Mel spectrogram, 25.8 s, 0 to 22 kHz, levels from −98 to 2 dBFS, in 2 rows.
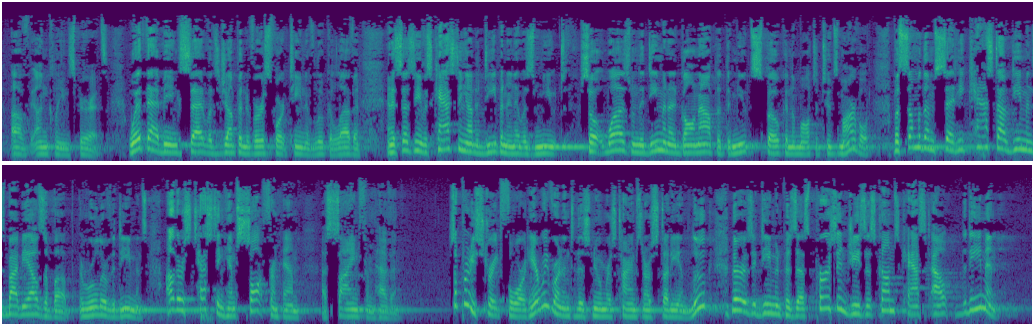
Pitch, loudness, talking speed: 170 Hz, -28 LUFS, 230 wpm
